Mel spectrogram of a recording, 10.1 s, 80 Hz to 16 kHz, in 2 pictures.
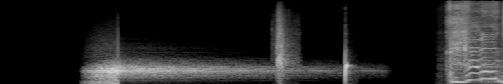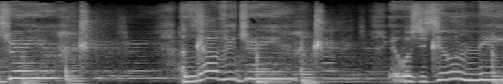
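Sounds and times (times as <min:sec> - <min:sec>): brief swish: 0:00.8 - 0:03.3.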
